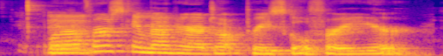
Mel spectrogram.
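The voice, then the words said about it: Mississippi accent. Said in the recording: “by your accent ... I am from Clinton, Mississippi”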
